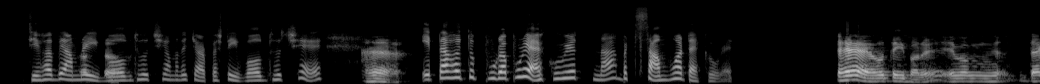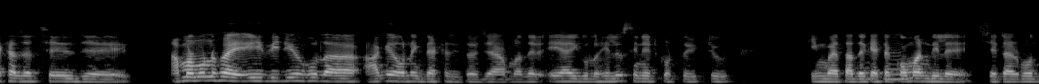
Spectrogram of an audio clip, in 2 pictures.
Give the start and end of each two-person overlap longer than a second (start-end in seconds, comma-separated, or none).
none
